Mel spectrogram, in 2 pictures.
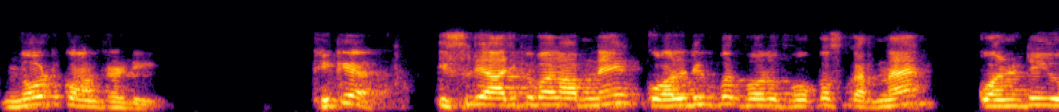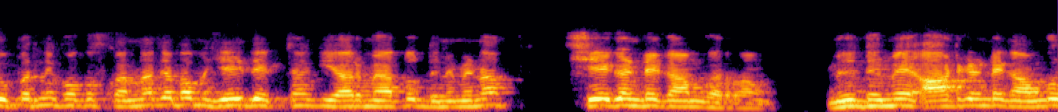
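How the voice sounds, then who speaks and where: A man with a fairly high voice leads a live online workshop on productivity. He keeps asking his audience rhetorical questions and walks through arithmetic one step at a time. The webinar audio sounds dull and lo-fi. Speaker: online business coach.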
